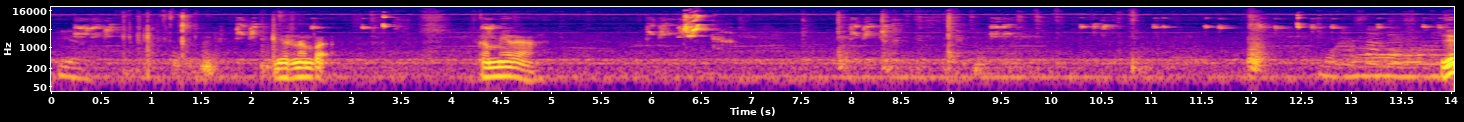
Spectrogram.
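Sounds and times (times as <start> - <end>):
steady low hum: 0.0 - 14.0
lovebirds chirping: 5.8 - 7.1, 9.4 - 14.0.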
